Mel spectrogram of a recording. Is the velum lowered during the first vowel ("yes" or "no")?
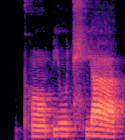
yes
